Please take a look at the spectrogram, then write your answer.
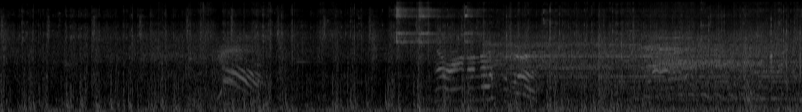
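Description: In a video game scene at a burning barn, a horse whinnies several times with shrill, wavering cries. Hooves clip-clop and general action noise run beneath, and voices talk over it.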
